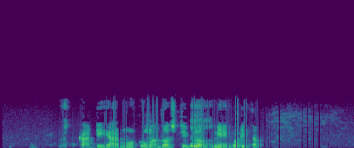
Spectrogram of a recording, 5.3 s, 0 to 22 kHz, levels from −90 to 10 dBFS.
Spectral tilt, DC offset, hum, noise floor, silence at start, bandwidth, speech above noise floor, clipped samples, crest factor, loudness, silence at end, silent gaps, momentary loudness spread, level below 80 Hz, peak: -5 dB/octave; under 0.1%; none; -56 dBFS; 0.95 s; 7.8 kHz; 38 dB; under 0.1%; 20 dB; -19 LUFS; 1.4 s; none; 11 LU; -50 dBFS; 0 dBFS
